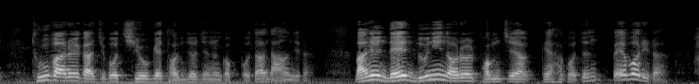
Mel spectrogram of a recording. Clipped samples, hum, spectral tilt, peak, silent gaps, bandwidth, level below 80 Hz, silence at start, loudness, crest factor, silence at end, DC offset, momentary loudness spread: under 0.1%; none; -5.5 dB/octave; -4 dBFS; none; 8.2 kHz; -46 dBFS; 0.15 s; -23 LUFS; 18 dB; 0.3 s; under 0.1%; 16 LU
